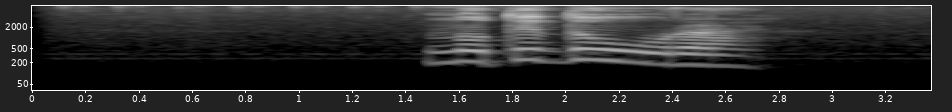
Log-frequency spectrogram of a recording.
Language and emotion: Russian, angry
